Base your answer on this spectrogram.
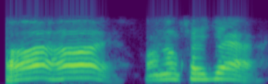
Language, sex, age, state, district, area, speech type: Assamese, male, 60+, Assam, Dhemaji, rural, conversation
